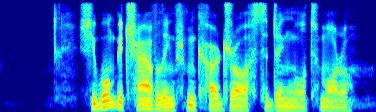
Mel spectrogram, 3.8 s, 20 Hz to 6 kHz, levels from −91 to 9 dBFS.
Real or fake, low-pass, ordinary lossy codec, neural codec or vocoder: fake; 5.4 kHz; none; autoencoder, 48 kHz, 128 numbers a frame, DAC-VAE, trained on Japanese speech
